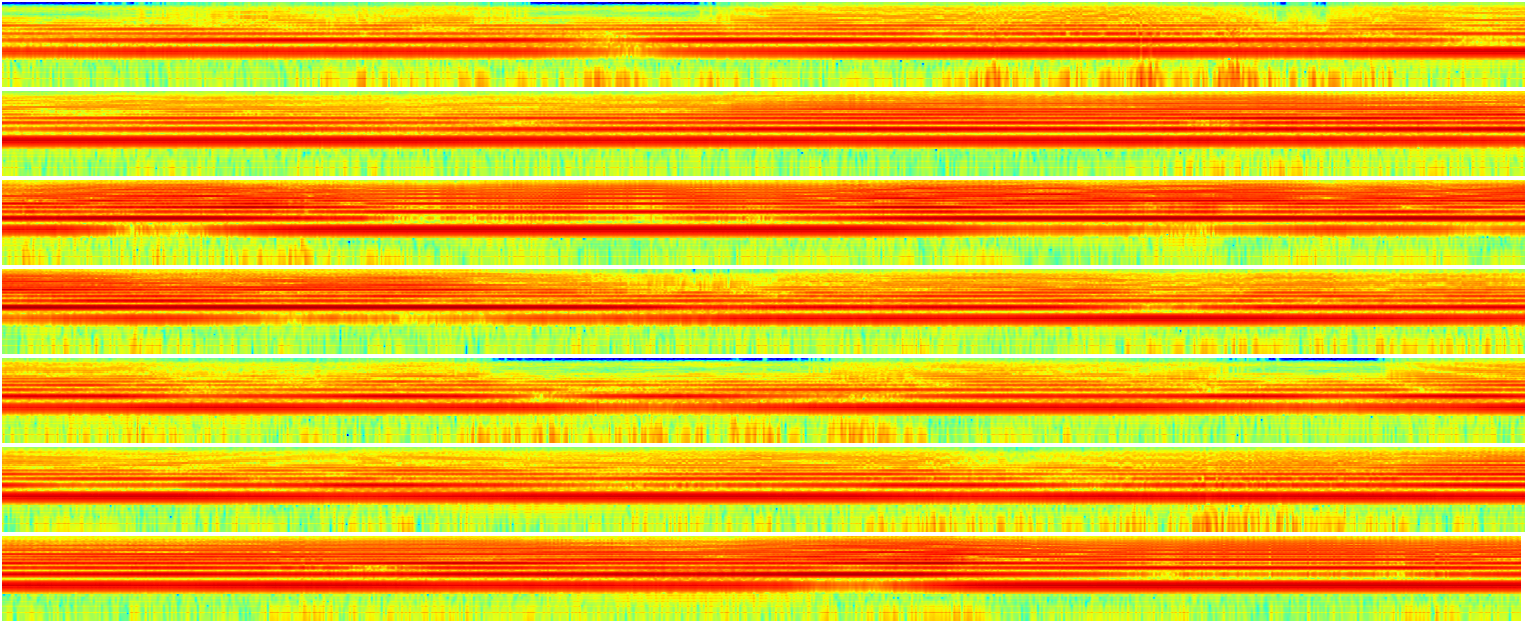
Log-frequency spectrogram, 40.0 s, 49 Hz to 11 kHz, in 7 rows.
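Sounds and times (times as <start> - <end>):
steady warning siren wail: 0.0 - 39.9.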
